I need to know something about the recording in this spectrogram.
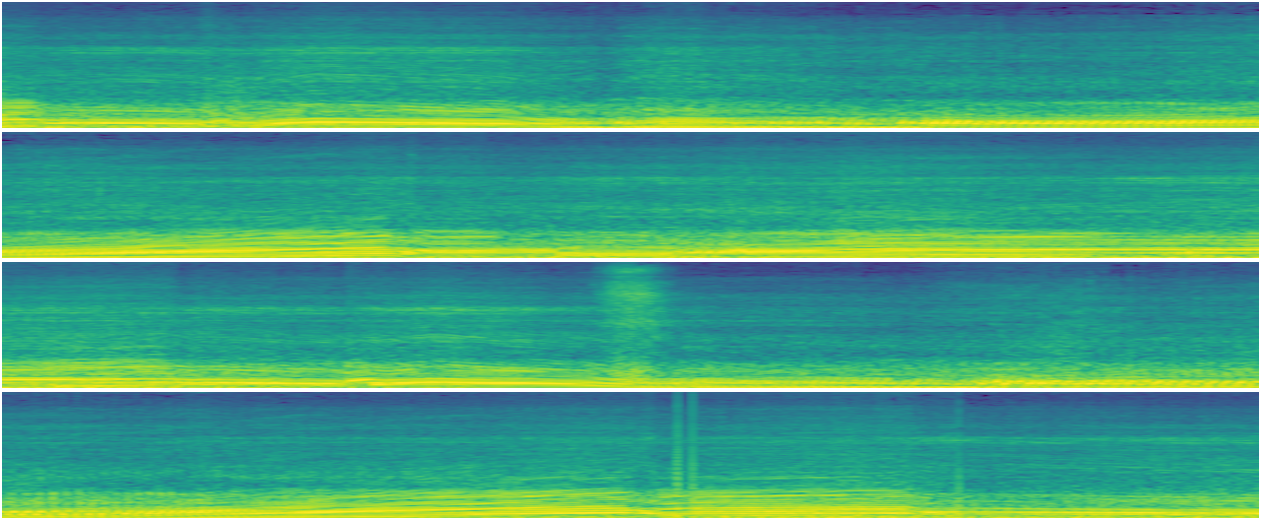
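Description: Wind rushes past a motorcycle rider.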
